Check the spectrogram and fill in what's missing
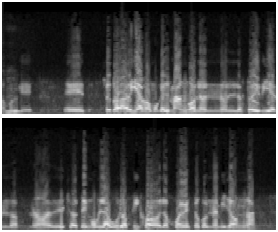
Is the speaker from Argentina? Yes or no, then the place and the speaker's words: yes; Remedios de Escalada, Buenos Aires Province, Argentina; also born or lived in Lanús / Palermo / Belgrano; Nací en Lanús. ¿Qué? A partir de Lanús me crié en Remedios de Escalada.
